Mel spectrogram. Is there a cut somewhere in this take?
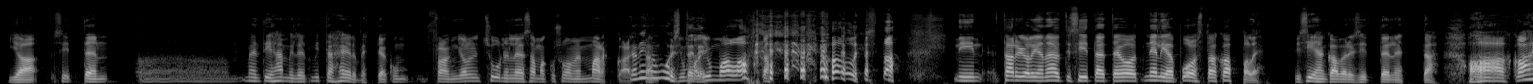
yes; 1 cut; at 12.8 s

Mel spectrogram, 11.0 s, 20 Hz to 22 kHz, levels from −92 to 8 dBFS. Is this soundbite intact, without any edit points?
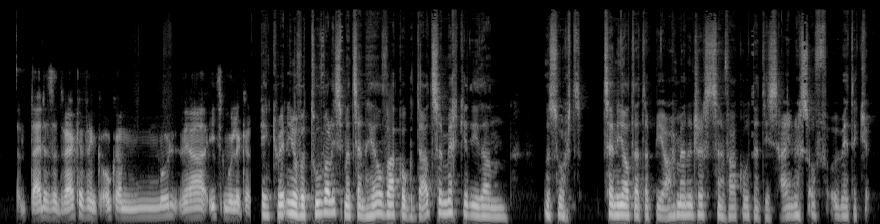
no; 1 cut; at 3.1 s

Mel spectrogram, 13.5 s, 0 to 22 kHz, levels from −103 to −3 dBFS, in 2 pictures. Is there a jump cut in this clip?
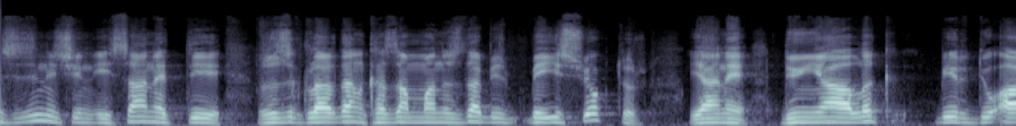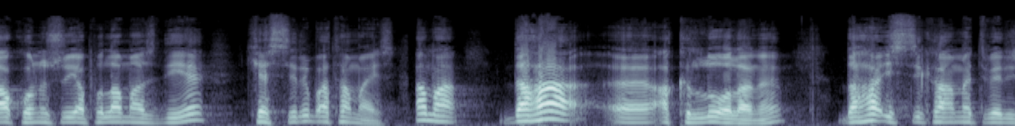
yes; 2 cuts; at 4.5 s, 9.5 s

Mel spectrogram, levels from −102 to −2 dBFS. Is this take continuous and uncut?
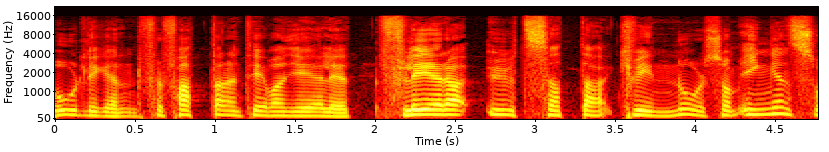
no; 1 cut; at 1.9 s

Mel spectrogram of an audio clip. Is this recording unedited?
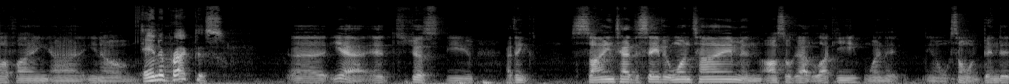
yes; 0 cuts

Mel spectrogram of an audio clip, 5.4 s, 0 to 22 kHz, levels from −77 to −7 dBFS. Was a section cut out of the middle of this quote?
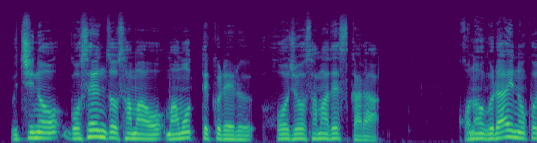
no; 0 cuts

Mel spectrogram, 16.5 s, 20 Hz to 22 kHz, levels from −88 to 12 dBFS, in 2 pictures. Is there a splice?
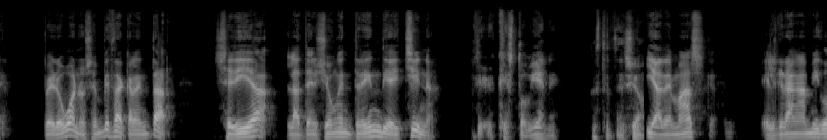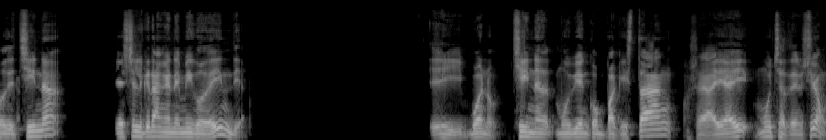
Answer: yes; 3 cuts; at 4.7 s, 6.4 s, 13.3 s

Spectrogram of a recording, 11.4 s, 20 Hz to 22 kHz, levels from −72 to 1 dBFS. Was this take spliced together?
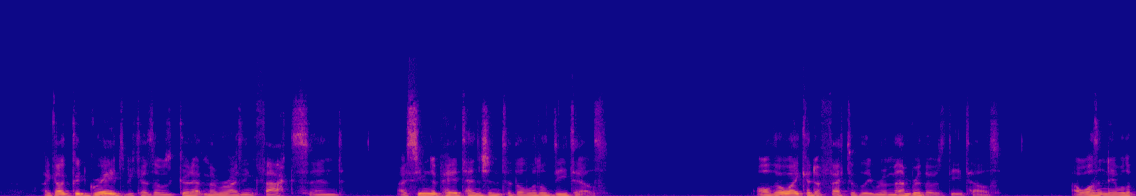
no; 0 cuts

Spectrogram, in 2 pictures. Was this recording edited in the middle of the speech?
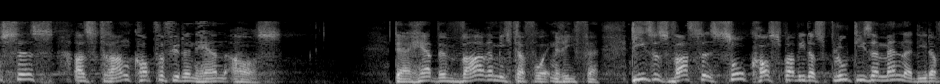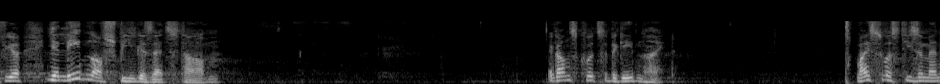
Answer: yes; 1 cut; at 5.5 s

